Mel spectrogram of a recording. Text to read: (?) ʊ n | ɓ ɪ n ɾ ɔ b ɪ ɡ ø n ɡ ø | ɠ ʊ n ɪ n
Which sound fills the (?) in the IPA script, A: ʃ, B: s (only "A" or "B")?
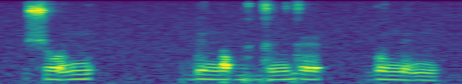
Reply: A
